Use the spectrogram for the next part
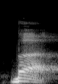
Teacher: Kemudian syiddah, kuat, ya, sandarannya kepada makhrajnya sangat kuat. Ba sampai tertutup, tertahannya aliran suara saat mengucapkannya. Kemudian bersifat istifal, menurun, ya, karena pangkal lidah dalam posisi turun sehingga suara yang dihasilkan tidak tebal atau tarqiq, ya.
